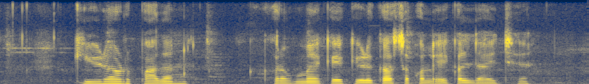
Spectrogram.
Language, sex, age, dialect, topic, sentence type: Maithili, male, 18-24, Bajjika, agriculture, statement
